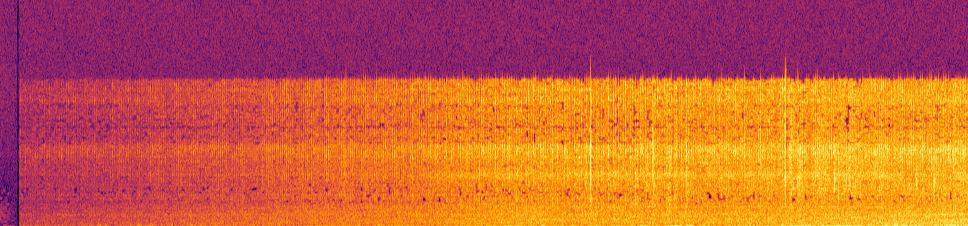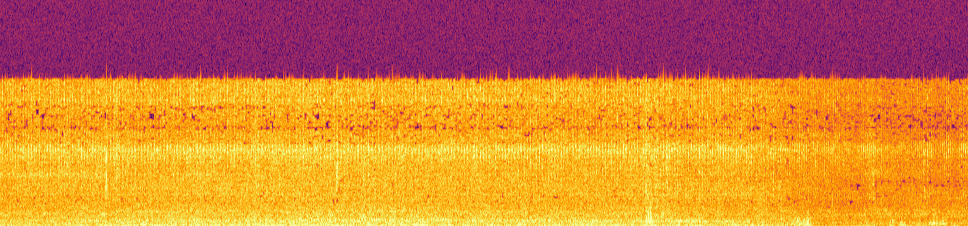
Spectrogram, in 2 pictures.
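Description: Low, even rumble of wind and road noise from a camera travelling along a paved road, fading up from silence over the first dozen seconds and then holding steady.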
